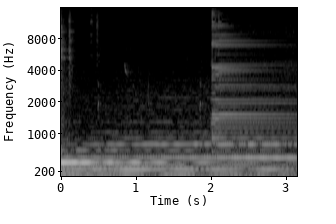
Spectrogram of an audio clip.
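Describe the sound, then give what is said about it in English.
A clock in a quiet house chimes with a sustained, ringing bell tone, and a second bright strike rings out partway through, layering over the fading hum. It's moderately loud, with no voices. “She glances over at the chiming clock, then down at her wristwatch.”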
